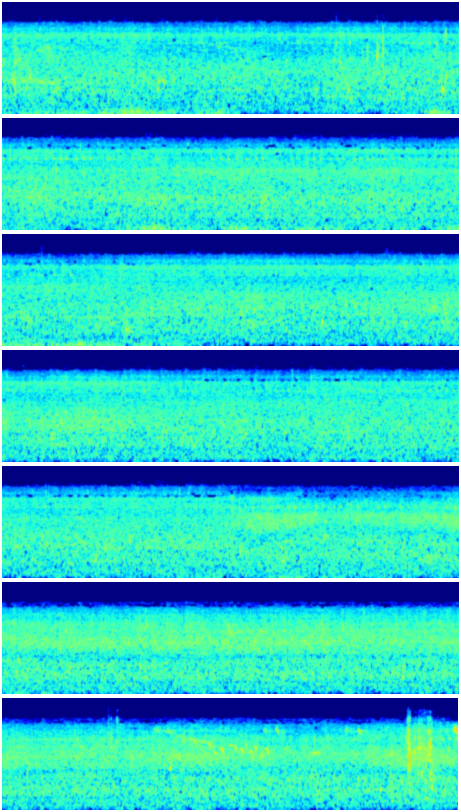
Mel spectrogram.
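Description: Shallow river water flowing over stones: a steady rush, with irregular low rumbles through roughly the first ten seconds.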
